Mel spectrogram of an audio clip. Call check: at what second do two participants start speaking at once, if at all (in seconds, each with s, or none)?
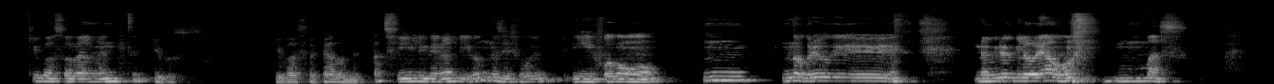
none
